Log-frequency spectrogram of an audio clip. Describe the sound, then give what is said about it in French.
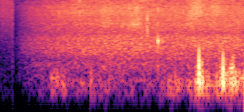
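Wind blows in a steady, breathy rush after a storm, with low buffeting gusts that grow stronger toward the end. No one speaks. “Après l'orage, le vent souffle.”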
